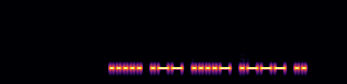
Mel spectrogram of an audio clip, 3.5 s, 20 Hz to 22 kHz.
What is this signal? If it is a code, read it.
Morse code, heard as a keyed tone, about 36 wpm, 700 Hz. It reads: 5W4JI
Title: Five Challenging Letter-Number Combinations 35wpm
